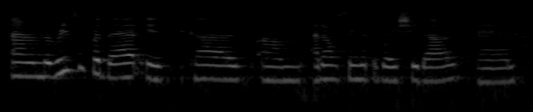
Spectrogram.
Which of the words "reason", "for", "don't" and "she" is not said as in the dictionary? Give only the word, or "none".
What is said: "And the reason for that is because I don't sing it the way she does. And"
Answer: none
